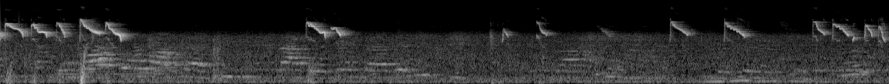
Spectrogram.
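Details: Oriental white-eye rehearsing a dense ngalas-style song: rapid runs of high, sharp falling whistles at the start and end, with sparser single whistles and faint lower notes between.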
